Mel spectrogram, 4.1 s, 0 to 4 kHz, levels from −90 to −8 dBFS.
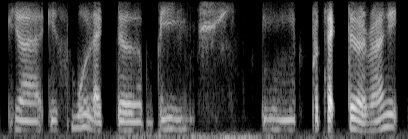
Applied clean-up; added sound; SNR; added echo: neural diffusion model UNIVERSE++.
